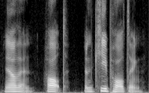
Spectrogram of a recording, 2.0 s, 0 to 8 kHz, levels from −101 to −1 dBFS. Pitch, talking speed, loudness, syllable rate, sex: 160 Hz, 150 wpm, -19 LUFS, 4.8 syllables/s, female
